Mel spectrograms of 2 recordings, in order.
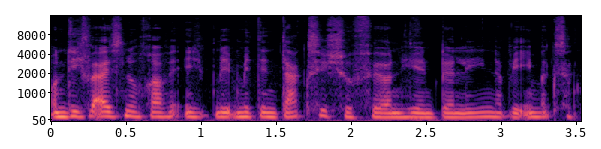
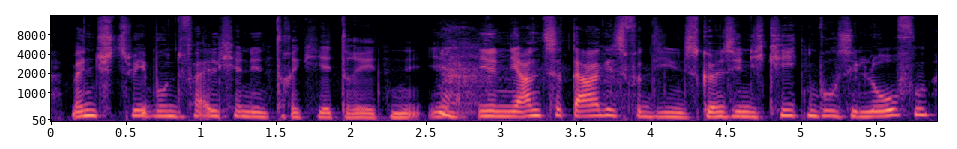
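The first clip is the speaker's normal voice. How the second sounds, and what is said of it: Put-on Berlin dialect. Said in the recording (German): “bitte reden Sie mit mir recht berlinerisch ... im Berliner Dialekt”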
